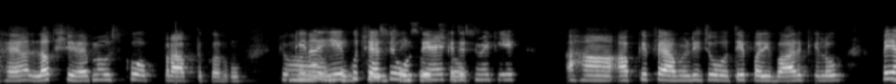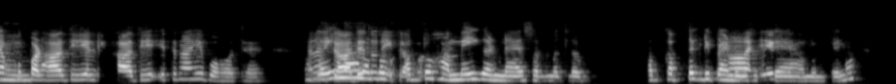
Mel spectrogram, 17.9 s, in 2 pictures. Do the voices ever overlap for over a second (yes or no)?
yes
